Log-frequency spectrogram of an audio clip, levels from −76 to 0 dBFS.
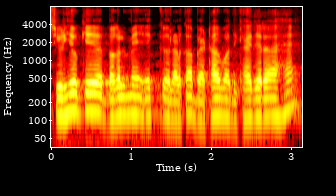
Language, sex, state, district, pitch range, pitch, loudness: Hindi, male, Jharkhand, Ranchi, 115-125 Hz, 120 Hz, -18 LUFS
